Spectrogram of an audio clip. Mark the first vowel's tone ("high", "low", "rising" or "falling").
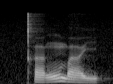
rising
